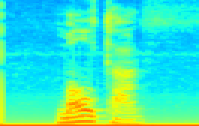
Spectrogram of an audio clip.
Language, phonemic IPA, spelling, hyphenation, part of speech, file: Dutch, /ˈmɑl.taː/, Malta, Mal‧ta, proper noun, Nl-Malta.ogg
- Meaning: 1. Malta (an archipelago and country in Southern Europe, in the Mediterranean Sea) 2. Malta (the largest island in the Maltese Archipelago)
